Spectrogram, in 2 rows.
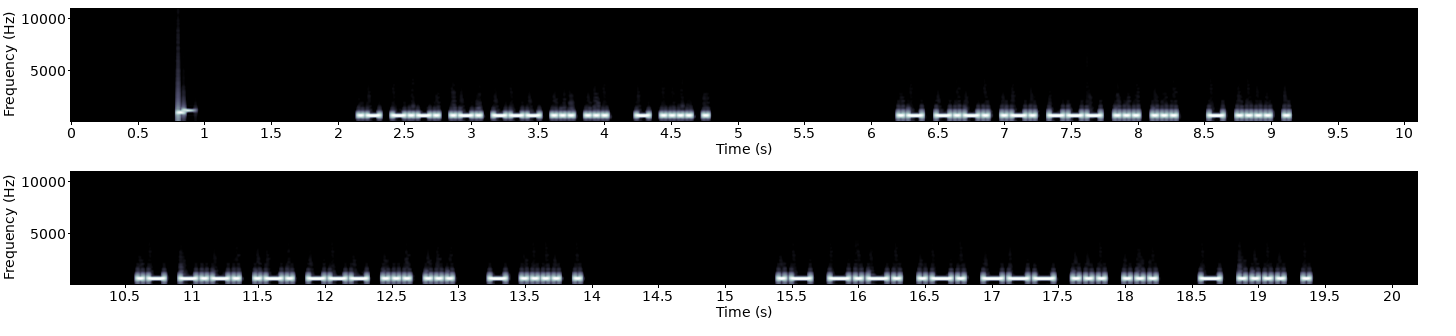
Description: Morse code, heard as a keyed tone, about 32 wpm, 700 Hz. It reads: ACROSS THE ACROSS THE ACROSS THE ACROSS THE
